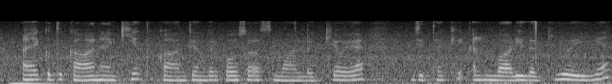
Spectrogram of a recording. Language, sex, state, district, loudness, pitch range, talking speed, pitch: Punjabi, female, Punjab, Pathankot, -20 LUFS, 195-220 Hz, 185 wpm, 205 Hz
